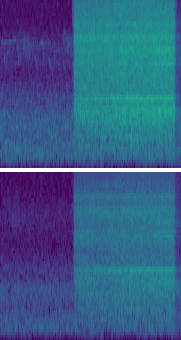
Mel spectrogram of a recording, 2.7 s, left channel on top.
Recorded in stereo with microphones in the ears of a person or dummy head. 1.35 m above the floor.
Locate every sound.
1.1 s a hair dryer: 25° left (ahead or behind), 0.5 m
